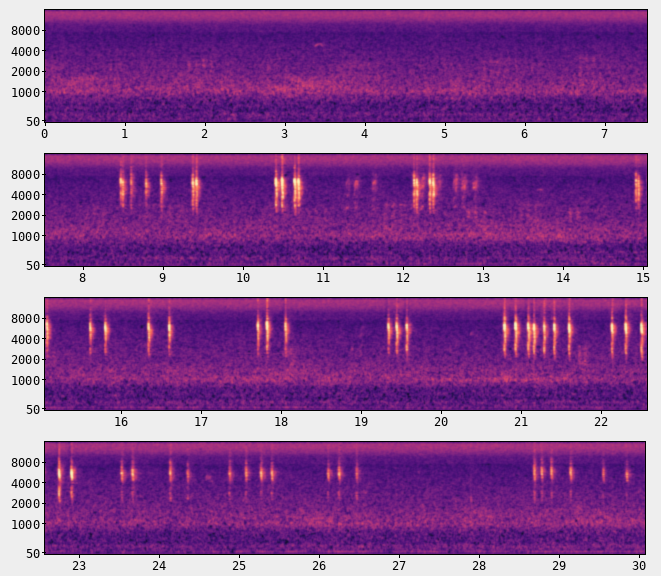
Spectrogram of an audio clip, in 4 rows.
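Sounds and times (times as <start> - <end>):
faint high-pitched clicks: 8.4 - 9.6, 10.4 - 13.0, 14.8 - 16.8, 17.6 - 18.2, 19.3 - 19.8, 20.7 - 26.6, 28.6 - 30.0.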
